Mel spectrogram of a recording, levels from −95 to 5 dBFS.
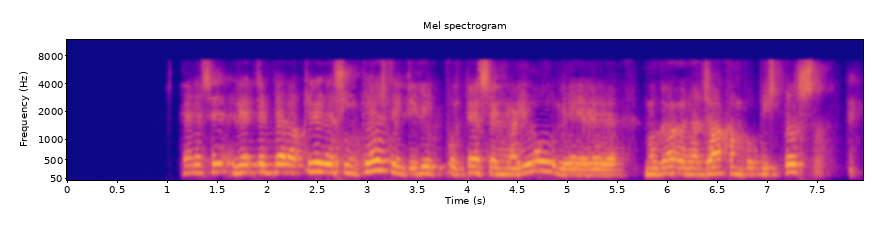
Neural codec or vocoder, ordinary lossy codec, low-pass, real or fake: codec, 16 kHz, 1 kbps, FreqCodec, smaller model; AAC, 32 kbps; 7.2 kHz; fake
